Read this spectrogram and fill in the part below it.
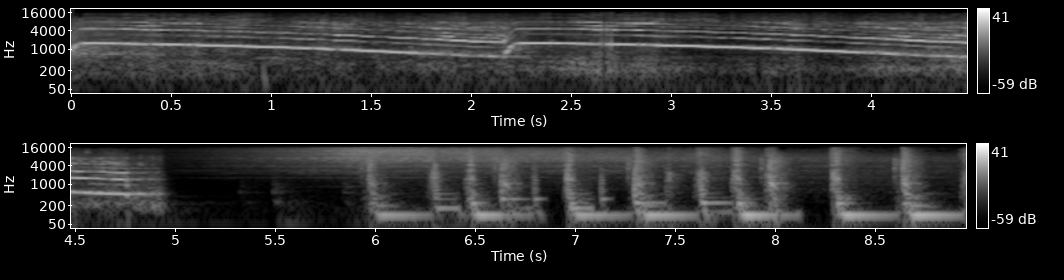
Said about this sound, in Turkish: Tamam üç tane siren.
